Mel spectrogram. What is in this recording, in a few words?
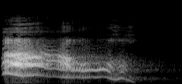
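ouch, dragon; fafnir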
